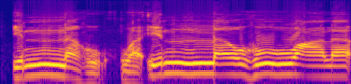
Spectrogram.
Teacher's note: hu dibaca panjang 2 harokat termasuk mad tabi'i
